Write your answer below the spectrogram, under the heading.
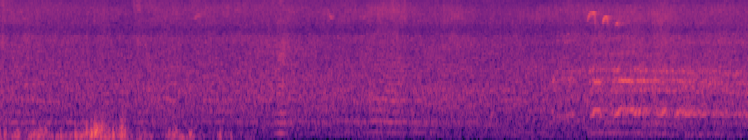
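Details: Beehive bees out of the hive on a sunny, mild winter day in a back field, producing a low buzzing drone with a louder close fly-by at the start and a soft background hum afterwards.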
